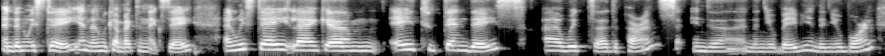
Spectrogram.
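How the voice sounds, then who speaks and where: A mellow, medium-pitched woman speaks at a moderate pace with few pauses. She is a middle-aged French maternity nurse with a French accent, giving a casual interview in a hesitant way, full of fillers and restarts.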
